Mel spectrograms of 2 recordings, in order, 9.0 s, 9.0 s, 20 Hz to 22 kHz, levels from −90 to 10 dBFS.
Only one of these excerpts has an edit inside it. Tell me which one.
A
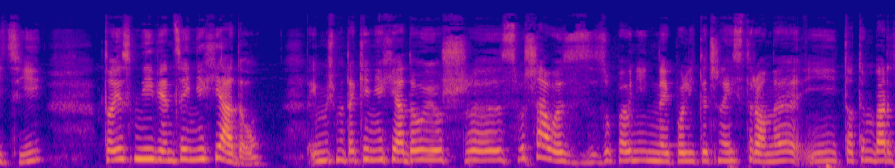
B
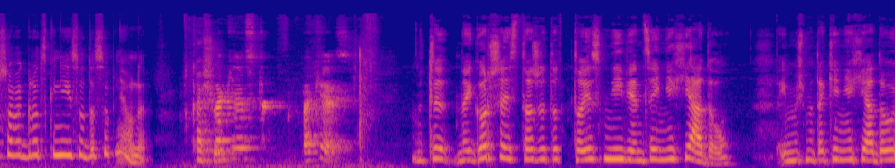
B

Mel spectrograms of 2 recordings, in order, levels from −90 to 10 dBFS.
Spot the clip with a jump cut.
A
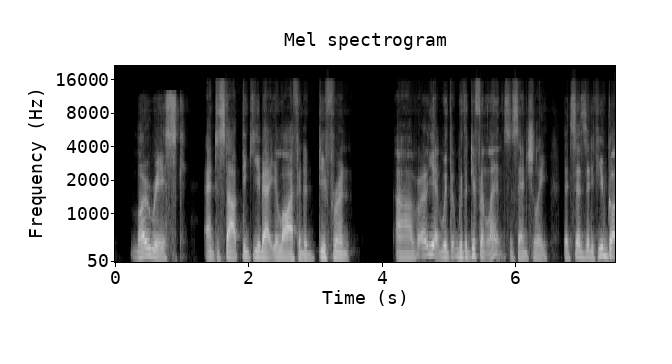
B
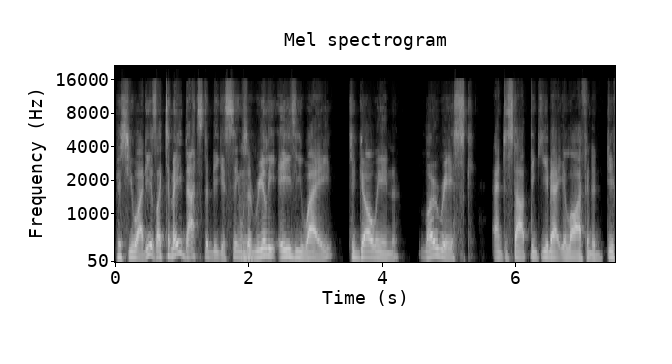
B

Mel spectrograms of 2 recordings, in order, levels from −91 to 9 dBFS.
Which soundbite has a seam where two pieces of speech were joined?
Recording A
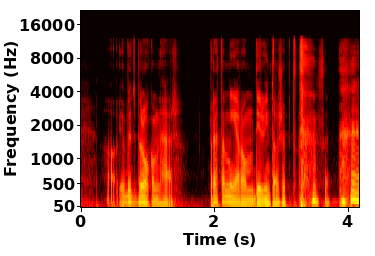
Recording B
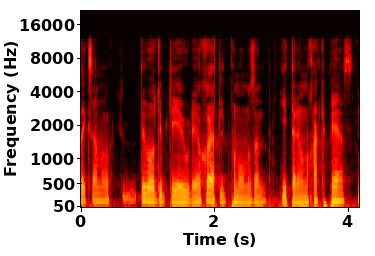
A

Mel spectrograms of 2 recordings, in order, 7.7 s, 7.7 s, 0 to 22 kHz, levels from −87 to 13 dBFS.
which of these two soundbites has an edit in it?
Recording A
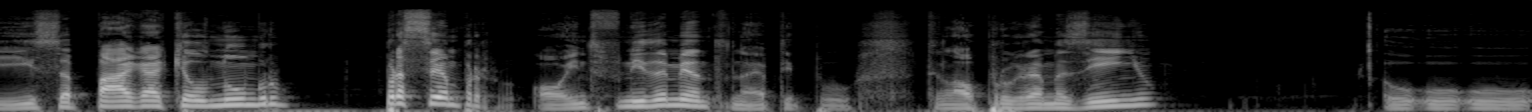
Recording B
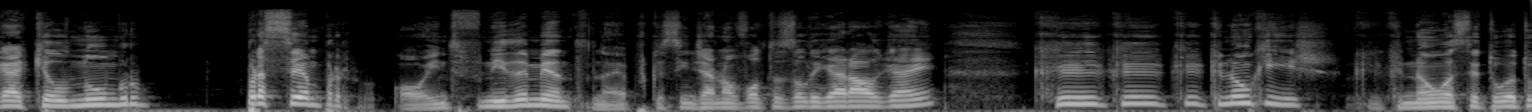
A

